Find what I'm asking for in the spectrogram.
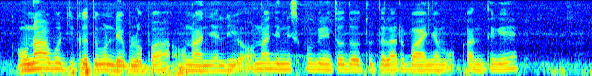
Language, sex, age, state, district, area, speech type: Santali, male, 30-45, Jharkhand, East Singhbhum, rural, spontaneous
